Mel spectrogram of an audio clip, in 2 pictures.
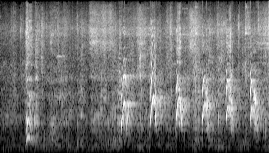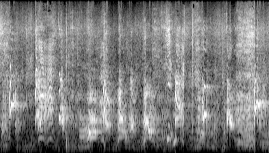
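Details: Male German Shepherd doing bite work gives a long run of forceful barks, about two per second and growing quicker and more ragged toward the end, with a little background noise.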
